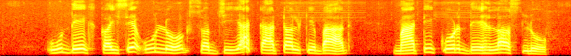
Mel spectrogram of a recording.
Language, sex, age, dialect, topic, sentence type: Bhojpuri, male, 18-24, Southern / Standard, agriculture, statement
